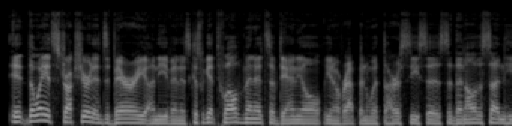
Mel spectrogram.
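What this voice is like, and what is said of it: Usual voice. Nothing is said of it.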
